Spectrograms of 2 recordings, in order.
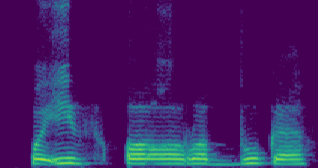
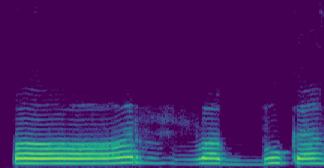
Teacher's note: لام کا را میں امام سوسی کا ادغام کبیر ہو جائے گا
